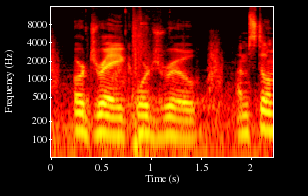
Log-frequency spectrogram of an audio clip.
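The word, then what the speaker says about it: Draugr: what by one point in Oblivion it's pronounced drag silent letters for the win interesting okay drag I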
